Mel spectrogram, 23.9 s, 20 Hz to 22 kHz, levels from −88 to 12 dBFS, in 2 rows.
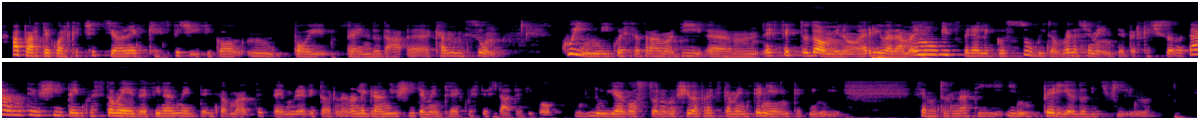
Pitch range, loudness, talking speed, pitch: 180-215 Hz, -24 LUFS, 155 wpm, 190 Hz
